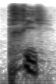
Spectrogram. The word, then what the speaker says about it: pris: Pris, okay. Same thing here, you don't pronounce the final s, okay.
